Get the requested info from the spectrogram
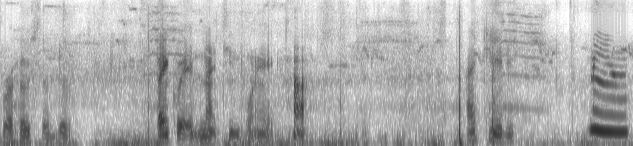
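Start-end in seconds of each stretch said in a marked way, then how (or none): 5.9-6.3 loud squeaky imitated meow; playful meow; high meow. Meowing at the cat.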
